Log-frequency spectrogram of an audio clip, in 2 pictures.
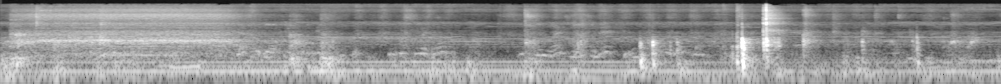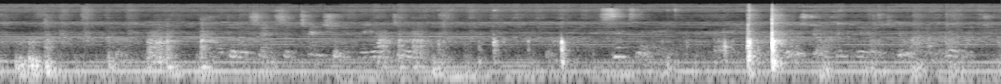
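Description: Barbershop room sound: a steady low electrical hum under faint background voices and music, with a hiss lasting about three seconds at the start and a few sharp knocks, loudest about nine and twenty-two seconds in.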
